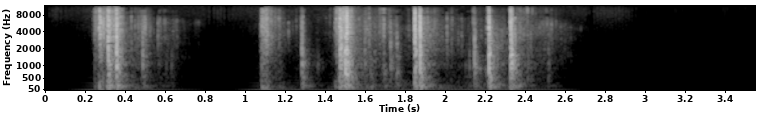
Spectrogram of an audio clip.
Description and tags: Approximately 10-15 T-Nuts with teeth were dropped onto a table, in a variety of rhythms.
All samples in this set were recorded on a hollow, injection-molded, plastic table, which periodically adds a hollow thump to each item dropped. Noise reduction applied to remove systemic hum, which leaves some artifacts if amplified greatly. Some samples are normalized to -0.5 dB, while others are not.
